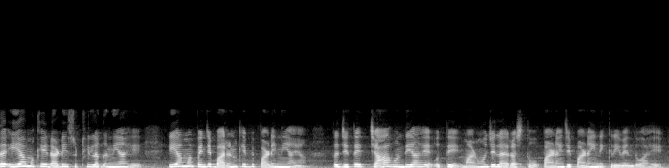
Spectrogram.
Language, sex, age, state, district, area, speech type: Sindhi, female, 45-60, Maharashtra, Thane, urban, spontaneous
